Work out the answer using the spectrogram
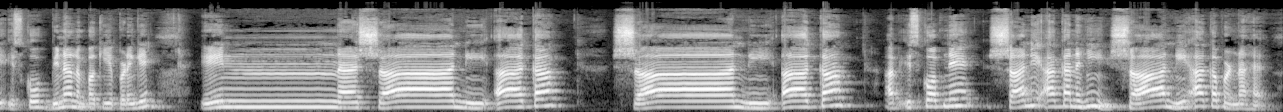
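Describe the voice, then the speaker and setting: A man teaching Quran pronunciation, spelling out letters and vowel marks and repeating each word several times for learners. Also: high voice. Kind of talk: tajweed pronunciation lesson.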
